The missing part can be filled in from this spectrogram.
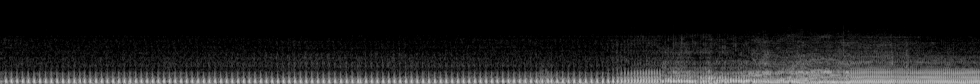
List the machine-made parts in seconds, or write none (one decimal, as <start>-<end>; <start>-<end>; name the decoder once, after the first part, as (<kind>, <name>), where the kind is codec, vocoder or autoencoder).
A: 6.6-8.5 (codec, SNAC)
